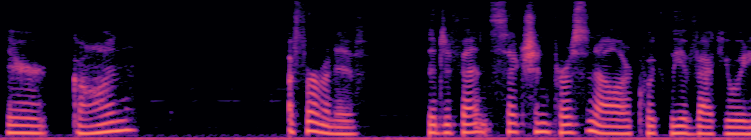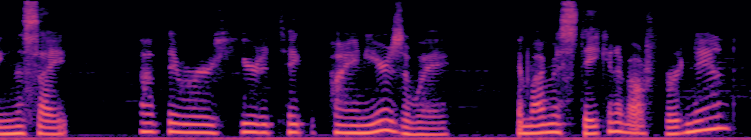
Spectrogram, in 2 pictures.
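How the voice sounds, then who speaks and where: Woman doing a formal lab researcher, low mellow voice, faint music. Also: moderate pace, lightly acted, poor audio. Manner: formal, procedural. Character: precise female lab researcher.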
